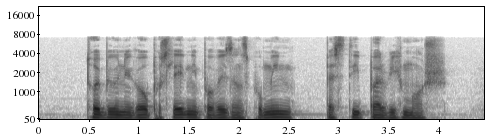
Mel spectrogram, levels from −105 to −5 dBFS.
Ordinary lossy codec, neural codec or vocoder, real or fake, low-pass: none; none; real; 7.2 kHz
